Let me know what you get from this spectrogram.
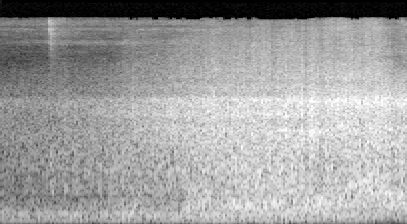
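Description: Single-car diesel passenger railcar approaching and passing at speed: a steady engine drone under wheel-on-rail noise that grows louder from about a second in and is loudest in the second half as it goes by.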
